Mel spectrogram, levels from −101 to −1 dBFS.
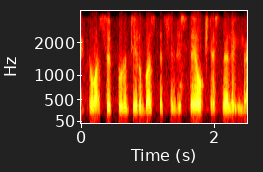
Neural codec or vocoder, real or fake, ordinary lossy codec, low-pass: none; real; Opus, 16 kbps; 3.6 kHz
